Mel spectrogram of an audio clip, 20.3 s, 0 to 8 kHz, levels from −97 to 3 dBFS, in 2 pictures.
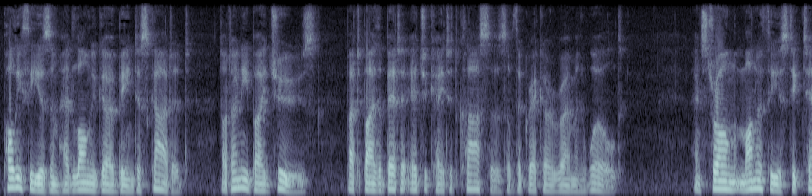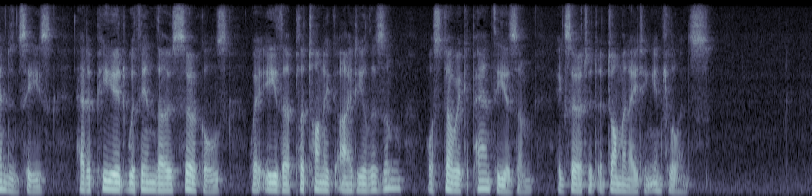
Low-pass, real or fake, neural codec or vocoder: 7.2 kHz; real; none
